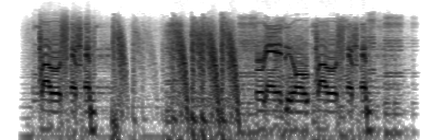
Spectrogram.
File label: pulse fm, pirate radio; mix tapes; pulse and chillin; adverts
